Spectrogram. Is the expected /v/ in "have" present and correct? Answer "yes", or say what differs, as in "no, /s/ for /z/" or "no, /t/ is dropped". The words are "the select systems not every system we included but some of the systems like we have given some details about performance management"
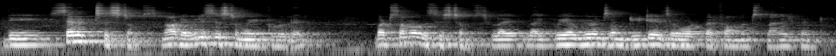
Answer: yes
